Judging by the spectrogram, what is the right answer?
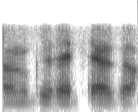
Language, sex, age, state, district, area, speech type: Malayalam, male, 30-45, Kerala, Palakkad, rural, conversation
